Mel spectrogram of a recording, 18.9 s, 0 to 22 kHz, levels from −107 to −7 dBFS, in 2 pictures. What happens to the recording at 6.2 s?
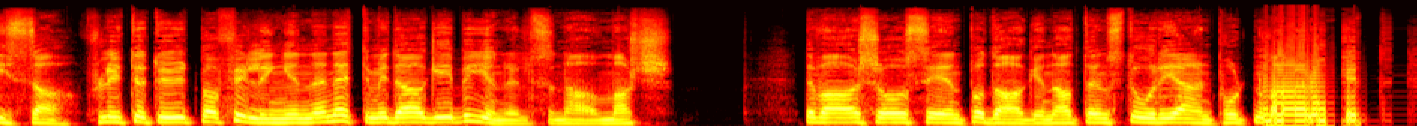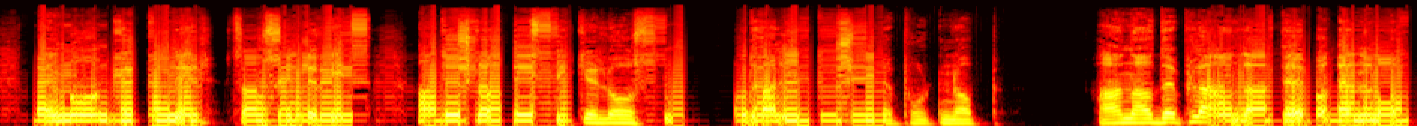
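Nothing goes wrong at 6.2 s; the audio plays straight through that moment intact, with no dropout, click or distortion.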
